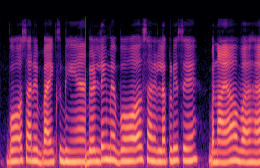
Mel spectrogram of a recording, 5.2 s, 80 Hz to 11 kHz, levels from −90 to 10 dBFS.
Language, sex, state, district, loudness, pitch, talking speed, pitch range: Hindi, female, Jharkhand, Palamu, -10 LUFS, 220 Hz, 160 wpm, 205-230 Hz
